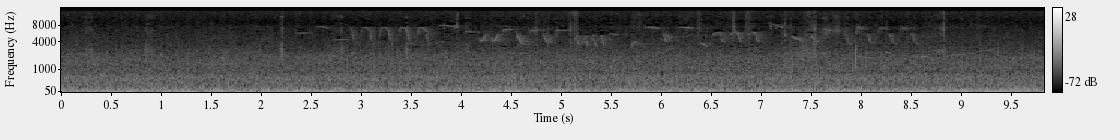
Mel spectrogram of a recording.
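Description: Near silence: faint outdoor ambience with a bird chirping faintly in quick runs of high notes from about two and a half seconds in.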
